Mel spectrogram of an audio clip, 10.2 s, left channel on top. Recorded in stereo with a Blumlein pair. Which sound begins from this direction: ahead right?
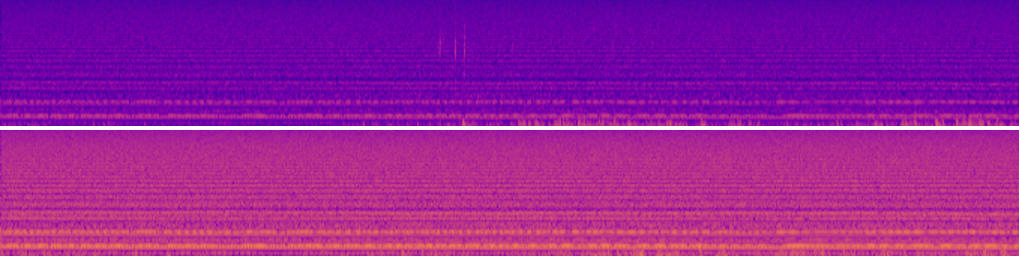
A drone, at 0.0 s.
